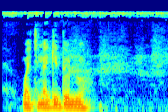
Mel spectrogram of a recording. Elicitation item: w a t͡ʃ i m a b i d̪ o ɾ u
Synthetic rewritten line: w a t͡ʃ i n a ɡ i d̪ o l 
